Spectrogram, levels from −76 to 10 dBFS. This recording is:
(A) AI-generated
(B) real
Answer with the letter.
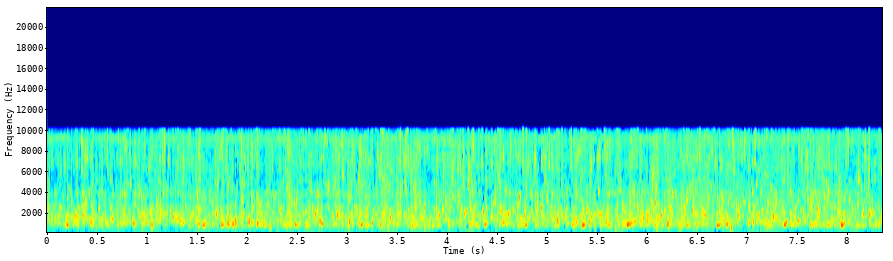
B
